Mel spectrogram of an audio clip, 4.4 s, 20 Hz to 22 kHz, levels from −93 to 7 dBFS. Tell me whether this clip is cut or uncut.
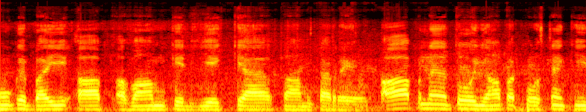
uncut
